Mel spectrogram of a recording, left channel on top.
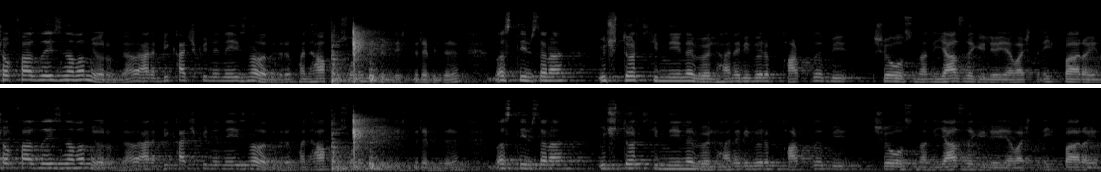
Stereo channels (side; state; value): right; noise; hum, 26 dB below the sound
